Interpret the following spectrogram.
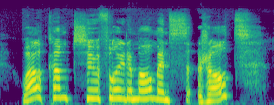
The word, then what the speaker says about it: Zsolt: floyd a moments jolt did i say your name correctly yes that is correct paulo now thank you for saying it yes correctly but you're used to finnish people pronouncing it a little bit wrong aren't you so well i heard all sorts of pronunciations like slot and salt and pepper you know so i'm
